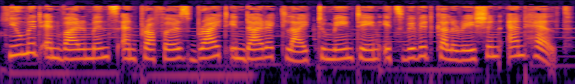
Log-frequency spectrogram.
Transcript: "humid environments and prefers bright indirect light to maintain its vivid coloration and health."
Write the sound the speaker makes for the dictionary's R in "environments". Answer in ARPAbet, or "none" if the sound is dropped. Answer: R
